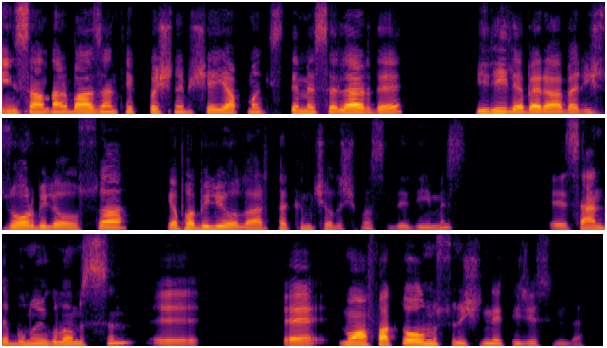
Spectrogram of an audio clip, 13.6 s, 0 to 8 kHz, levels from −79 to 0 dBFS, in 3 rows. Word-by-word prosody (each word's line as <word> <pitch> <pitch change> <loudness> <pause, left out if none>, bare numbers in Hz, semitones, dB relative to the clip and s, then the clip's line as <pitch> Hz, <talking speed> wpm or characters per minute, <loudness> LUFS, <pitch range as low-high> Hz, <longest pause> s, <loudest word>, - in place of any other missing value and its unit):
insanlar 185 +1 +1
bazen 185 +2 +4
tek 180 0 -9
başına 185 +2 -3
bir 175 - -11
şey 175 +1 -3
yapmak 175 0 -1
istemeseler 180 -2 +3
de 160 +7 0 0.6
biriyle 185 +6 +2
beraber 155 +2 +4
iş 150 -4 -10
zor 175 +3 +1
bile 145 -3 -1
olsa 210 - 0 0.3
yapabiliyorlar. 160 -3 0
Takım 160 +1 -10
çalışması 120 -4 -14
dediğimiz. 120 - -13 0.6
Eee, 145 0 -8
sen 175 +5 -3
de 195 - -4
bunu 185 +2 -4
uygulamışsın, 195 - -4
eee, 155 - -7 0.7
ve 195 +2 -1
muvaffak 160 -2 +4
da - - +7
olmuşsun 195 -8 +3
işin 125 -1 -7
neticesinde. 110 -4 -11
170 Hz, 135 wpm, -22 LUFS, 145-185 Hz, 0.7 s, da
